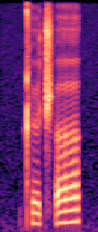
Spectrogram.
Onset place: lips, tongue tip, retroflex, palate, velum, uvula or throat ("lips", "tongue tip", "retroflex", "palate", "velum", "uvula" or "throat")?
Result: retroflex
